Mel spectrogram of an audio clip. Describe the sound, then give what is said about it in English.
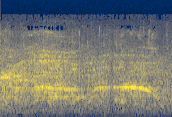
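A steady round of applause from a basketball crowd for Tristan Farley as he fouls out of the game, a dense wash of clapping that holds at an even, moderate level for a few seconds with a faint murmur of voices mixed in. “And listen to the round of applause for Tristan Farley.”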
